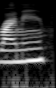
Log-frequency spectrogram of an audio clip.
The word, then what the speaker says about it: Raimi: Sam Raimi, I think it's pronounced. It might be Raimi.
